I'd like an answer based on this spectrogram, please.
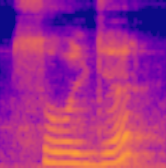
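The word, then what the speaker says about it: soldier: ಇಲ್ಲಿ procedure procedure you ಆರ್ ಇ ಬಂದಿದೆ ಜ ಉಚ್ಚಾರ ಹಾಗೆ ಯು ಎ ಟಿ ಇಂದ ಪದಗಳು ಪದ ಗ್ರಾಜುಯೇಟ್ ಗ್ರಾಜುಯೇಟ್ ಇಲ್ಲಿ ನೆಕ್ಸ್ಟ್ ಐಈ ಆರ್ ಸೋಲ್ಜರ್ ನೋಡಿ ಐಈ ಆರ್ ಎಂಡ್ ಆಗಿದೆ ಸೋಲ್ಜರ್ ಹಾಗೆ ಯು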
